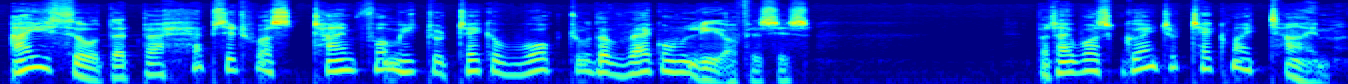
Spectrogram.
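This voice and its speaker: An actor playing a courteous, wry old Belgian detective with a French-speaking accent, speaking precisely and formally in a radio drama. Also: male voice, a little high, sing-song, a little slow, a little mellow, husky, dry recording, soft background music, full character voice. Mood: wry, reflective. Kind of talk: radio drama dialogue and narration.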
